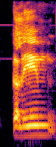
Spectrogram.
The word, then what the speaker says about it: क्लीं: देखो, कलीम का उच्चारण कलीम, बस कलीम, लास्ट में माँ हलंत, मतलब होठ बंद ही रहे, खोले ना, कलीम। और यदि हम बोल दिया कलीम, ये अशुद्ध हो गया, क्योंकि हमने होठ खोल दिए।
